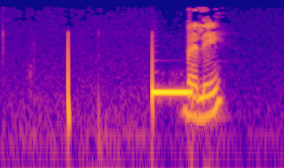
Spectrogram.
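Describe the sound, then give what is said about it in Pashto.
A telephone line tone sounds after a caller's call drops: two sharp clicks, then a single short, steady mid-pitched beep, quickly followed by a brief voice. “د دوی اړیکه پرې شوه.”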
